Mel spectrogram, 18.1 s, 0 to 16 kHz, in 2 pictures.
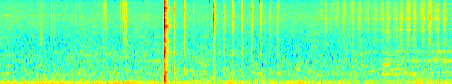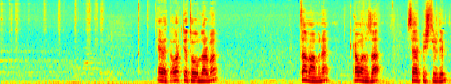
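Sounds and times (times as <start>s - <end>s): seed pod tapped over glass jar: 3.3s - 5.7s.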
